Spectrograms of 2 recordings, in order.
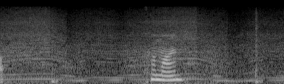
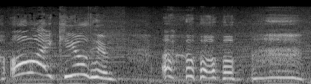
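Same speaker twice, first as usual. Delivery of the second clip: laughing; 3 semitones higher, slower than usual. Real, not acted. Player laughing after killing Beverly. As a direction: laugh it out in disbelief.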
